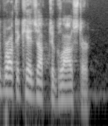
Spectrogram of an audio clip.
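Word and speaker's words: Gloucester: We brought the kids up to Glouster. Glouster. Sorry. What? Glouster. Glower. How do Okay. How Okay. H how does a Connecticut guy supposed to annunciate this word? Glouster.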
